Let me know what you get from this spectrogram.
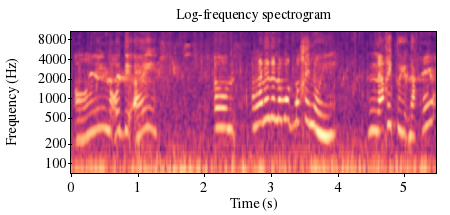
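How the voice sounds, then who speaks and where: An eager young Filipino daughter with a Bisaya accent, chatty and sweetly pleading. Her voice is very high. It is a radio drama recording with heavy ambient noise and birds. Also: lively intonation, measured pace. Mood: cheerful. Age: young adult.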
